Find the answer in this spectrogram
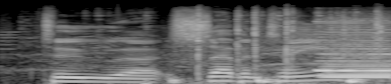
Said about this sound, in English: Your final score here from Montevallo is you hear the train a-roaring.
